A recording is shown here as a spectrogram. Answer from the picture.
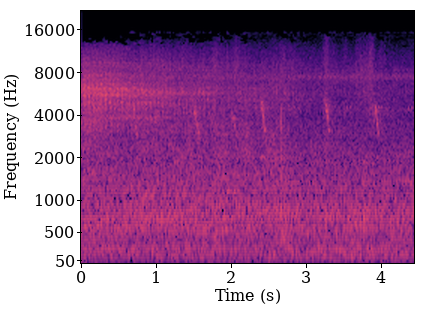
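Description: A small bird chirping repeatedly, short high notes that drop in pitch, over a steady high hiss of outdoor background that fades over the first second or two.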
